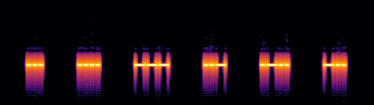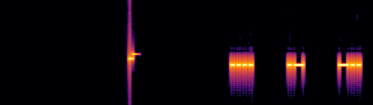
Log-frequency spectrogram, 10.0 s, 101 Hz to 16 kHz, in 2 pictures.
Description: Morse code, heard as a keyed tone, about 30 wpm, spaced as for 14 wpm, 700 Hz. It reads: SHOULD HAD
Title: 4x Character Spacing - Top 500 Words - 30wpm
